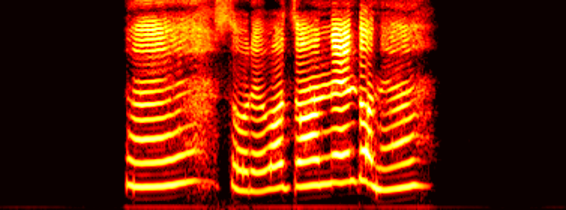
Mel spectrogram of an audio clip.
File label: woman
